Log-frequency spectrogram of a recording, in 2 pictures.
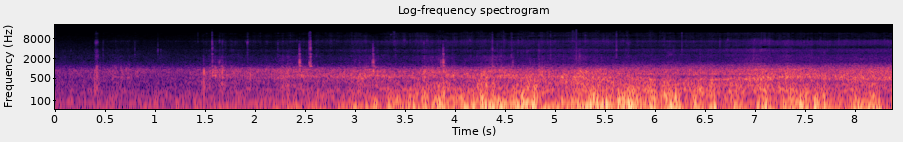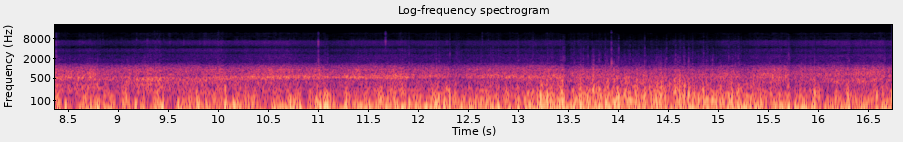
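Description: Longboard wheels rolling on asphalt, with wind buffeting the camera microphone. The noise grows louder over the first five seconds as the board picks up speed downhill, then holds as a steady rush. Several light clicks come in the first four seconds.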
